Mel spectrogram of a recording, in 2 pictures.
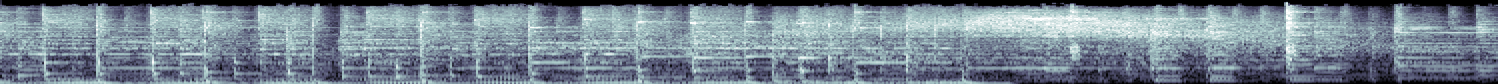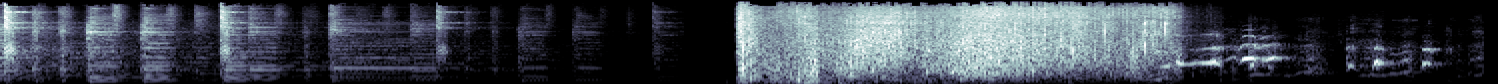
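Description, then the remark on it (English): Upbeat music plays and fades out, then a single loud water splash bursts in for about two seconds before trailing off into faint bubbling. “Ready, set, splash.”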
